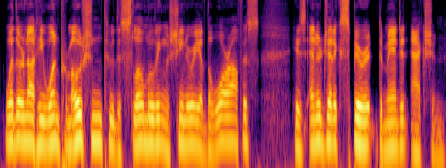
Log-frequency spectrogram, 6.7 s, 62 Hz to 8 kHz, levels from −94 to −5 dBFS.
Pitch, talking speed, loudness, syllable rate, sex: 120 Hz, 180 wpm, -17 LUFS, 6.0 syllables/s, male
